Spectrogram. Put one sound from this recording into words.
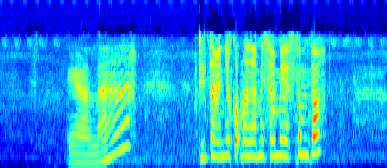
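A woman speaks emotionally, her voice strained and tearful.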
